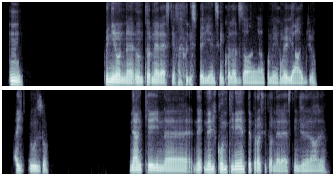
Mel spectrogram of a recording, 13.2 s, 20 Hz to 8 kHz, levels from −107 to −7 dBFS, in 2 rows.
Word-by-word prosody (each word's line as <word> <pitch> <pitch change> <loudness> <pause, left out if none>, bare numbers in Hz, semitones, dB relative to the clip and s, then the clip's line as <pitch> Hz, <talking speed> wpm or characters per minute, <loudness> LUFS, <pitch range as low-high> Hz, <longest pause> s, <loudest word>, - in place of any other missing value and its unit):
Mh. 105 -4 +5 1.7
Quindi 95 -1 +6
non 85 -2 +6
non 80 +1 +2
torneresti 80 -3 +1
a - - -5
fare - - -10
un'esperienza 75 0 -2
in 80 - -3
quella 80 0 -1
zona 75 0 -2
come 80 -1 -4
come 80 0 0
viaggio, 75 0 -2 0.6
hai 80 -1 +2
chiuso? 80 0 -1 1.6
Neanche 90 +1 +2
in 85 -1 +4
nel 80 +2 -1
nel 95 0 +3
continente 100 +1 +3
però - - 0
ci - - -9
torneresti 75 -1 -5
in 75 - -3
generale? 75 +1 -5
80 Hz, 120 wpm, -22 LUFS, 75-85 Hz, 1.7 s, Quindi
